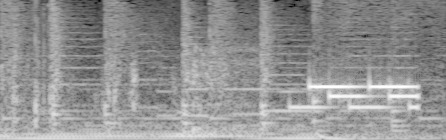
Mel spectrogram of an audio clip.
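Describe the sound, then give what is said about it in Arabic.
A telephone rings with a short electronic ringtone of a few steady, mid-pitched beeping tones, louder than the quieter, cluttered sounds before it. “استنوا كده معنا تليفون نقول ألو”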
